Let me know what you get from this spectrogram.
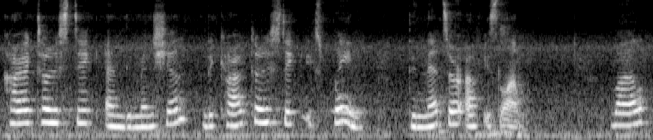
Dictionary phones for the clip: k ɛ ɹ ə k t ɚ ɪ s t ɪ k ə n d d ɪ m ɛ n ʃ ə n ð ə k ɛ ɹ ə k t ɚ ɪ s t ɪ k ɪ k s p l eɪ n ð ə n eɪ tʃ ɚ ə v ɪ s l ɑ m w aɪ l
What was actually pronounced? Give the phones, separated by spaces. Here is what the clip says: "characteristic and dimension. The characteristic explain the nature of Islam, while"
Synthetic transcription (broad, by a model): k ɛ ɹ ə k t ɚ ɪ s t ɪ k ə n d d ɪ m ɛ n ʃ ə n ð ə k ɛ ɹ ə k t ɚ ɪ s t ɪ k ɪ k s p l eɪ n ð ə n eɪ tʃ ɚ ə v ɪ s l ɑ m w aɪ l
